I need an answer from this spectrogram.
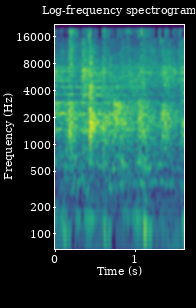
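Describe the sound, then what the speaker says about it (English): Audience at a parish hall opening ceremony clapping steadily throughout, a dense, continuous round of applause close by, with a voice faintly underneath. "Louder claps."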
